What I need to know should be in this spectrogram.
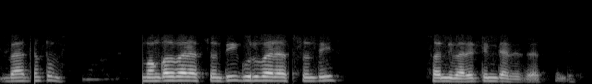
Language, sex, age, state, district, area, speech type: Odia, male, 45-60, Odisha, Kendujhar, urban, conversation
